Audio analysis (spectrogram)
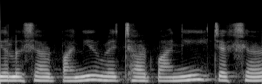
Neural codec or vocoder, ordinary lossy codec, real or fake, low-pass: codec, 16 kHz, 4 kbps, X-Codec, HuBERT features, trained on balanced general audio; none; fake; 7.2 kHz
